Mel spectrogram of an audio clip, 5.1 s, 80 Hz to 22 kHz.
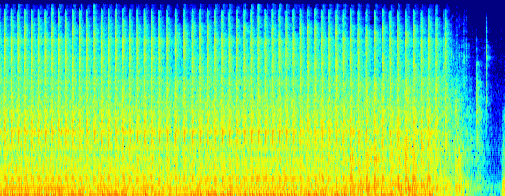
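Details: Kawasaki ZZR250 running after failing to reach home at the end of the 2018 season: a loud, rapid metallic knock at about three per second until shutoff; an engine knock of unconfirmed cause.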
